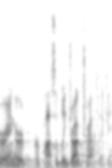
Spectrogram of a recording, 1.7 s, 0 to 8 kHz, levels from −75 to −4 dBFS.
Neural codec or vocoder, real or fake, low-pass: none; real; 7.2 kHz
